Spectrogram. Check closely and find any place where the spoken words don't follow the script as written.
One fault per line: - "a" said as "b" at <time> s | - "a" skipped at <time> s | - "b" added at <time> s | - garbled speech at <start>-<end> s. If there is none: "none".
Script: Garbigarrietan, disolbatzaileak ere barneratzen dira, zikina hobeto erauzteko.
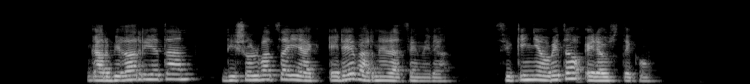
none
